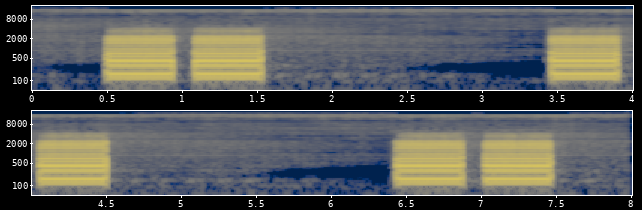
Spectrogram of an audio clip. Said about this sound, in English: The ringing tone is a pair of low-pitched burring sounds repeated with a fairly long pause after each pair, like this.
